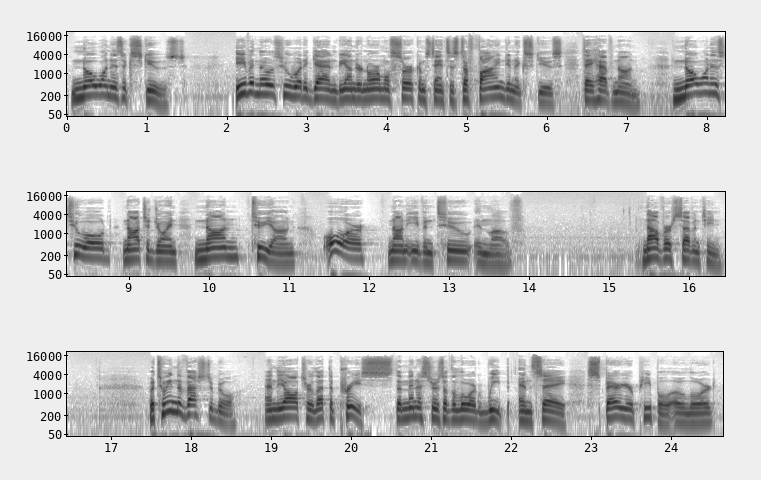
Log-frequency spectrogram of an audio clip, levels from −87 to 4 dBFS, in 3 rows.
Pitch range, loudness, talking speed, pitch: 135-175 Hz, -21 LUFS, 150 wpm, 155 Hz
